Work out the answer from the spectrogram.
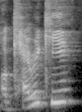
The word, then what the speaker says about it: Okereke: I think he said something like the pronunciation Okereke was wrong, so Okereke should be the right one.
